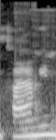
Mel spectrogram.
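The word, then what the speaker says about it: thiamine: थायामीन बोल रहा है। थायामीन का स्पेलिंग देख लो।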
